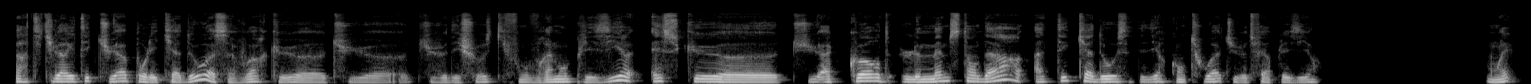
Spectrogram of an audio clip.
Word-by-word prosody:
Particularité 130 +2 +1
que - - -21
tu 135 -3 -1
as 145 +1 +2
pour 135 -5 +1
les 105 -1 +3
cadeaux, 115 - +1
à 190 - +4
savoir 115 +7 -3
que, 105 - -6
heu, 100 -2 -2
tu, 100 -2 -8
heu 100 -1 -7 0.2
tu - - -14
veux 100 0 -6
des 100 0 -7
choses 125 +4 -3
qui - - -11
font 110 - -6
vraiment 110 +5 +1
plaisir. 120 - 0 0.2
Est-ce 145 0 -1
que, - - -5
heu, 110 -4 +4
tu 120 -1 -6
accordes 125 +5 +3
le 120 -1 +2
même 135 +7 +4
standard 150 - +1
à 120 +1 -3
tes 145 +7 -3
cadeaux? 130 -6 +3
C'est-à-dire 120 0 -5
quand 115 -2 -2
toi 130 +4 -2
tu 135 -5 -8
veux 100 - -4
te 100 - -8
faire 105 -1 -5
plaisir. 105 +1 -4 1.7
Mouais. 120 +6 -1
120 Hz, 160 wpm, -22 LUFS, 105-135 Hz, 1.7 s, à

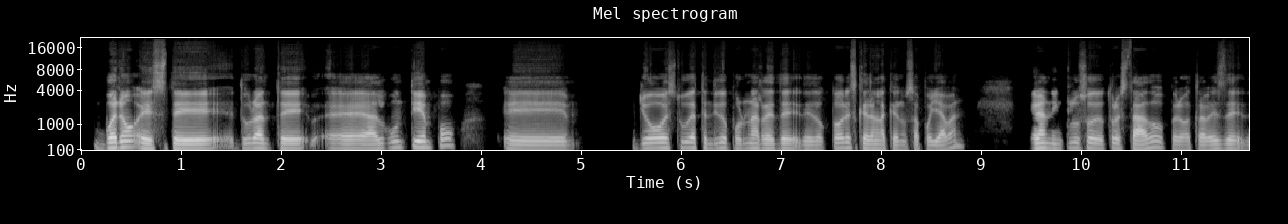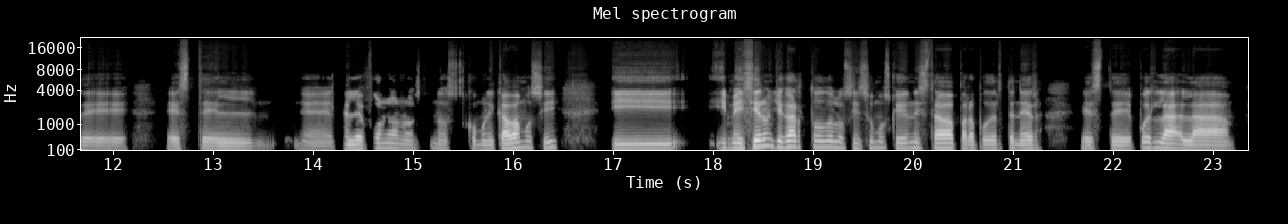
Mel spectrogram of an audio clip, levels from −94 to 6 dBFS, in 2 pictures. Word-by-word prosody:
Bueno, 155 +5 +5
este, 125 -1 +3
durante, 135 -1 +2 0.2
eh, 130 -1 +1
algún 135 +7 -1
tiempo, 170 +5 0 0.4
eh, 115 -3 -2 0.6
yo 140 +3 +1
estuve 150 +1 -2
atendido 140 +1 -5
por 130 0 -7
una 140 0 -1
red 130 -1 -1
de 130 0 -1
de 115 -1 -6
doctores, 145 +7 -4
que - - -8
eran 125 -1 +1
la 120 - -2
que 115 - -5
nos 110 -2 -11
apoyaban. 110 -4 -4 0.6
Eran 140 0 +4
incluso 145 +3 -4
de 130 - 0
otro 135 +2 -4
estado, 130 +5 0
pero 115 -4 -6
a 115 - -7
través 115 +2 -4
de 125 -1 -2
de 105 -1 -6 0.4
este, 105 0 -4
el, 100 - -4 0.3
eh, 100 -1 -8
el - - -16
teléfono, 135 +4 -1
nos 120 -3 -9
nos 120 -5 -11
comunicábamos, 130 +7 +2
sí. 160 +4 -4 0.5
Y 125 - 0 0.2
y 195 - -4
me 145 +2 +3
hicieron 185 +8 +6
llegar 175 0 +5
todos 175 -1 -2
los 150 -3 -7
insumos 155 +4 -8
que 145 - -2
yo 145 - -3
necesitaba 140 -1 +3
para 125 -2 -1
poder 125 0 -4
tener 120 -1 -2 0.4
este, 105 0 -3
pues 155 -1 -2
la 135 -4 +5
la 115 -2 +3
130 Hz, 150 wpm, -24 LUFS, 115-145 Hz, 0.6 s, hicieron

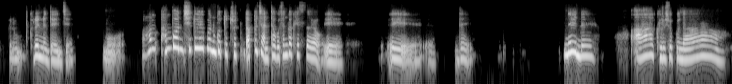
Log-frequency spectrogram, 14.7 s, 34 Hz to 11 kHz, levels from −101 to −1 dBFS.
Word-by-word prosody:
그런 195 +6 -9 0.2
그랬는데 205 -7 0
인제 165 +3 -6 0.6
뭐 - - -8 0.4
어 250 - -13
한 365 +7 -2
한번 395 +2 +3
시도해 400 +3 +5
보는 355 -5 +6
것도 295 -4 -1
좋 260 - -2 0.2
나쁘지 295 +5 +2
않다고 220 +2 0
생각했어요. 250 - -1
예. 155 -2 -3 1.0
예예예예. 185 -3 -1 0.7
네. 180 -1 -8 1.9
네네. 240 -6 +4 0.8
아 240 +5 +3
그러셨구나. 205 -1 -2
230 Hz, 190 characters per minute, -22 LUFS, 195-275 Hz, 1.9 s, 보는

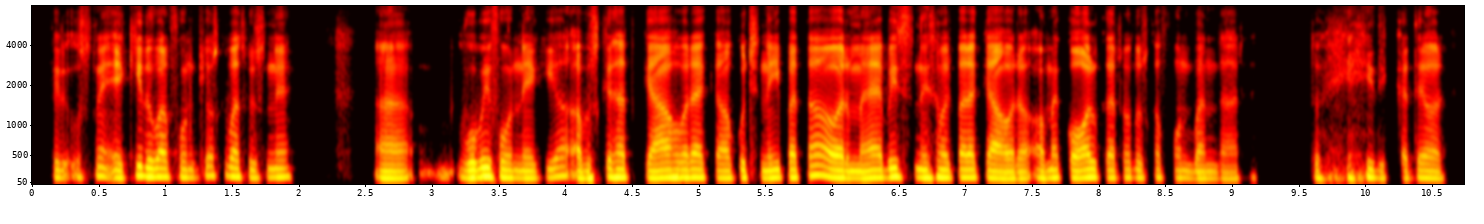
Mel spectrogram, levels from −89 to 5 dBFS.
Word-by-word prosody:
फिर 125 -2 -3
उसने 145 +3 -4
एक 115 - -2
ही 155 - +4
दो 140 - +4
बार 140 - +3
फोन 130 -1 -4
किया, 130 - -7
उसके 155 0 -6
बाद 140 - +3
फिर 125 - -5
उसने 135 +3 -2 0.7
अ, 115 0 +1 0.4
वो 125 0 +4
भी 145 +2 +7
फोन 130 -3 +1
नहीं 115 -1 0
किया। 135 +5 -3
अब 115 -6 0
उसके 115 +4 0
साथ 130 - +5
क्या 120 0 +3
हो 125 0 +4
रहा 130 - +3
है, - - +3
क्या, 120 -1 -3
कुछ 125 +2 -4
नहीं 120 +2 +2
पता 160 +5 +1
और 125 -2 +6
मैं 125 +2 +4
भी 140 +2 +4
स 130 - -6
नहीं 125 -1 +2
समझ 125 0 +1
पा 130 - +1
रहा, 130 - +4
क्या 120 -3 +1
हो 110 0 +3
रहा 110 - 0
है - - -12
और 115 - 0
मैं 125 - 0
कॉल 125 +2 +4
कर 125 - -4
रहा 125 - -8
हूँ, - - -4
तो 125 - -4
उसका 125 +2 -8
फोन 120 -1 -5
बंद 110 -1 -4
आ 105 - -6
रहा 110 +4 -14
है। - - -20 0.4
तो 120 - -4 0.2
यही 115 +3 -1
दिक्कत 115 0 -9
है 120 - 0
और 110 -2 -1
125 Hz, 330 wpm, -23 LUFS, 115-130 Hz, 0.7 s, भी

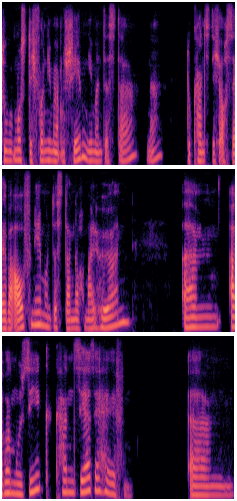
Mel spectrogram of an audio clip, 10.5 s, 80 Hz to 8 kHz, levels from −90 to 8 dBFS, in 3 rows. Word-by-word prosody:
Du 170 -1 0
musst 180 -1 -1
dich 160 - +2
vor 170 - -1
niemandem 160 -2 -1
schämen, 190 +8 +3
niemand 160 -2 -3
ist - - -6
da, 190 +8 -3 0.2
ne? 225 +8 -6 0.4
Du 155 - -5
kannst 155 +3 -2
dich 155 - +1
auch - - +1
selber 150 0 +3
aufnehmen 210 +6 +4
und 175 -3 -5
das 165 - -2
dann 150 0 0
noch 155 +2 -3
mal 155 0 -1
hören. 205 +11 +2 0.8
Ähm, 180 +1 +1 0.2
aber 190 +2 +5
Musik 205 +9 -1
kann 205 -1 -2
sehr, 215 +4 +3
sehr 235 -2 0
helfen, 190 -6 -5 0.8
ähm, 160 -1 -2
175 Hz, 170 wpm, -25 LUFS, 160-205 Hz, 0.8 s, aber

